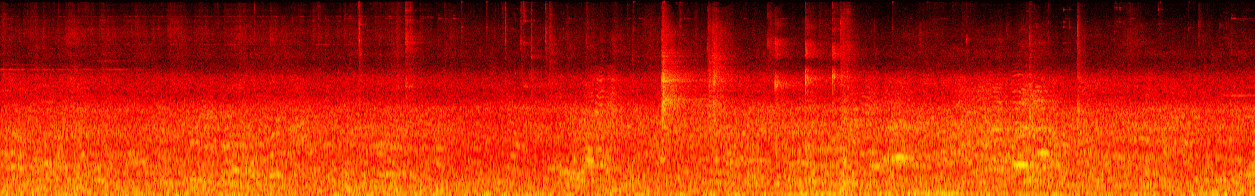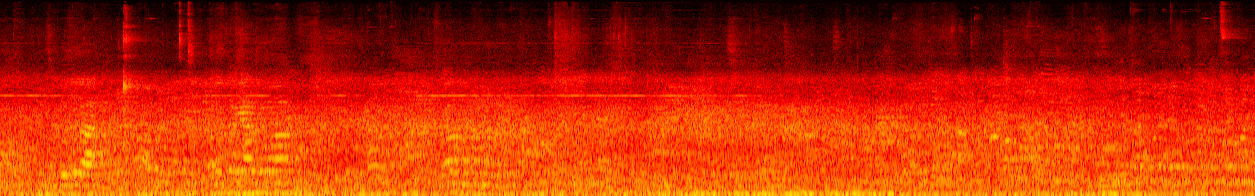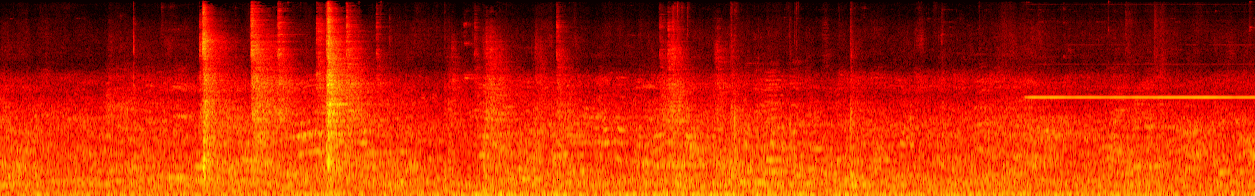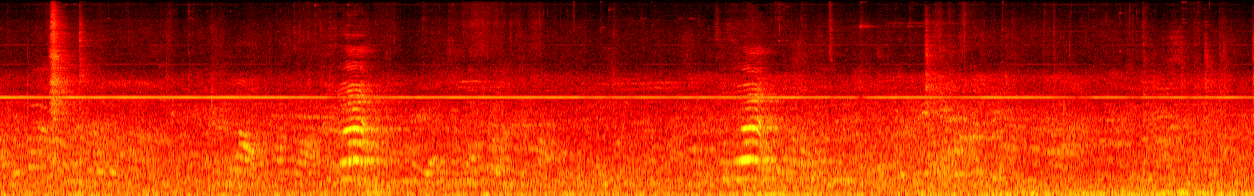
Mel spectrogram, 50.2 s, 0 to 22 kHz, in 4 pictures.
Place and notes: Shanghai Railway Station - At the exit of the train station
At the exit of the train station, Many people waiting to greet friends and family arrive at the station at the exit, the sound of message broadcasting station, Zoom H6+ Soundman OKM II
